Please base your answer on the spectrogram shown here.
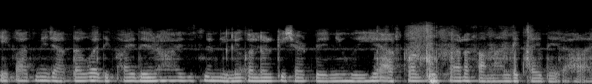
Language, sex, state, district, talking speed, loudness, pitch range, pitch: Hindi, female, Goa, North and South Goa, 240 wpm, -24 LUFS, 150-170 Hz, 160 Hz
